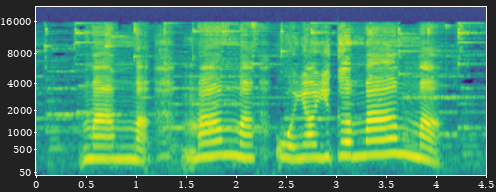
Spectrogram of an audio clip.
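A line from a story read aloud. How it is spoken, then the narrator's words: Crying sadly. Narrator (Chinese): 秋秋伤心极了，他开始哭起来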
